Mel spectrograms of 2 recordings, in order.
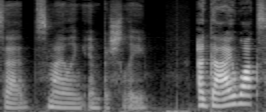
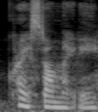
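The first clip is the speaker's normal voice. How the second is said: breathed out, quieter; 2 semitones lower, 9 dB quieter than usual. After Carrie's admission, the narrator responds, breathed. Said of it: "I breathed".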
